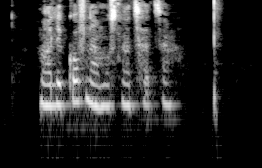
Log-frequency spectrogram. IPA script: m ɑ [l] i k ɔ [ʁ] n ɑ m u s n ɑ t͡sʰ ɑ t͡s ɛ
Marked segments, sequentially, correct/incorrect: correct, incorrect

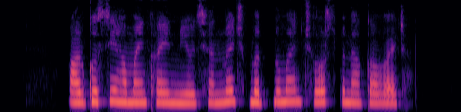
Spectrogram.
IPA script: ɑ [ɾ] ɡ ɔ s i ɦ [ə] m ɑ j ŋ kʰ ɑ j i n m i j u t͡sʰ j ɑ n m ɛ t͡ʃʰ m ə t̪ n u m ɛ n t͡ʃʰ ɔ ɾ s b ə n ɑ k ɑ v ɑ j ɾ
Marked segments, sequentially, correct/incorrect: correct, incorrect

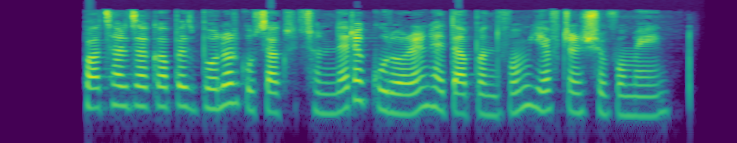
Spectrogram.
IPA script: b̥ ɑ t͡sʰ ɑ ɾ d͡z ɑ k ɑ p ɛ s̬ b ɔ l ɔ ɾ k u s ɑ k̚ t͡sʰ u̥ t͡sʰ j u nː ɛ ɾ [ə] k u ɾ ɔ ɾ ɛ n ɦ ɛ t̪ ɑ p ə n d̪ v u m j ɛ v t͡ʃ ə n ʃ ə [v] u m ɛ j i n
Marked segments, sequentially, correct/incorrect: correct, correct

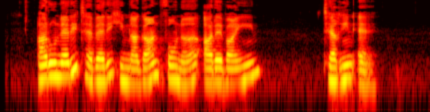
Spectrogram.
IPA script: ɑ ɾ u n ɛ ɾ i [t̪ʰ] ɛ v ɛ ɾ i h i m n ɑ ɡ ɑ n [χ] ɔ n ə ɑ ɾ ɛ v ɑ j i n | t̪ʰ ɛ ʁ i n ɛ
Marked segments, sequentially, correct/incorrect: correct, incorrect

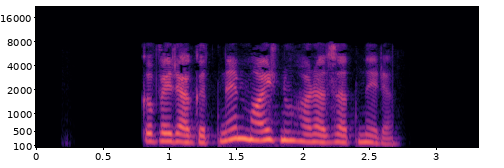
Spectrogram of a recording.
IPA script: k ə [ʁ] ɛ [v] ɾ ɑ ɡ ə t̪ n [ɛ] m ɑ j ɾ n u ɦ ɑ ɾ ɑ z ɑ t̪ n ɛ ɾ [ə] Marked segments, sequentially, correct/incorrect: incorrect, incorrect, correct, correct

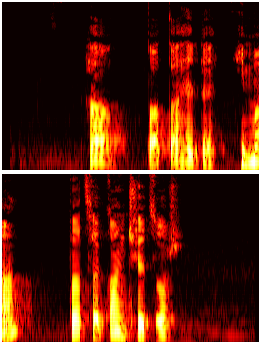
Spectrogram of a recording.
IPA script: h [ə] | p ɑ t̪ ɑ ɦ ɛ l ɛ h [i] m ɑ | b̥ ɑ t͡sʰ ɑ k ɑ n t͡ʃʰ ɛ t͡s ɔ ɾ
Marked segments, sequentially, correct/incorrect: incorrect, correct

